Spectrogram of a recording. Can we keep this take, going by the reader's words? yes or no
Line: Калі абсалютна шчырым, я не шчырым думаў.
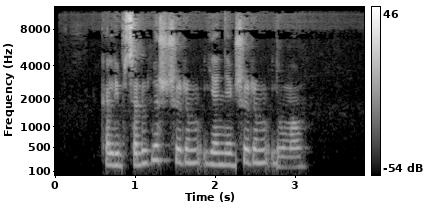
yes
